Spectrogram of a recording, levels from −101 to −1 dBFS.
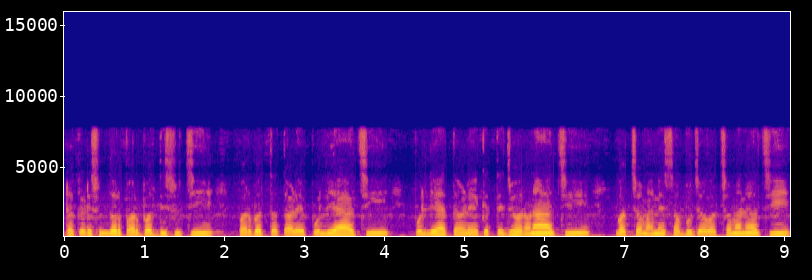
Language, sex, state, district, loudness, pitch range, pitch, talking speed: Odia, female, Odisha, Sambalpur, -17 LUFS, 160-185 Hz, 170 Hz, 125 wpm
